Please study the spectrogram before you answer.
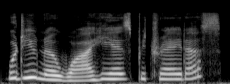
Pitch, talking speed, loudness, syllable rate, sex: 240 Hz, 210 wpm, -15 LUFS, 4.3 syllables/s, female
